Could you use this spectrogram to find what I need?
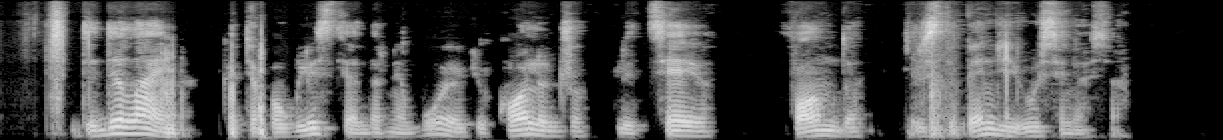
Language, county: Lithuanian, Vilnius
